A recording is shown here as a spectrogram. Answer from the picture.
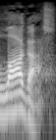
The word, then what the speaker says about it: logos: Well, it's the Greek word, a logos, L-O-G-O-S. We pronounce it logos.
